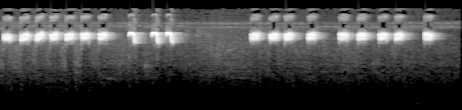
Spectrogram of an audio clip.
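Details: Konin in full 'tembakan kasar' song: rapid runs of sharp, high, clipped notes, a few with a downward twist, broken by a one-second pause, then further quick strings of piercing notes.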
